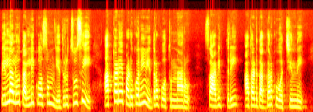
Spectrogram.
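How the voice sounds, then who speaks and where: A woman reading an audio story aloud as its narrator, in a measured, dramatic way. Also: fairly high pitch. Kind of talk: scripted narration.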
